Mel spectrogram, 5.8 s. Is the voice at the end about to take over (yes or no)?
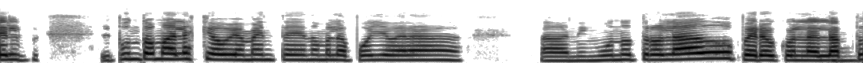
no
